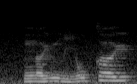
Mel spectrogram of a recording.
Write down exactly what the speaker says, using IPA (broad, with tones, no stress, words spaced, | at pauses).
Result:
n̪ɵ˨˧ɥmiː˨˥wkɵ˥ɥ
